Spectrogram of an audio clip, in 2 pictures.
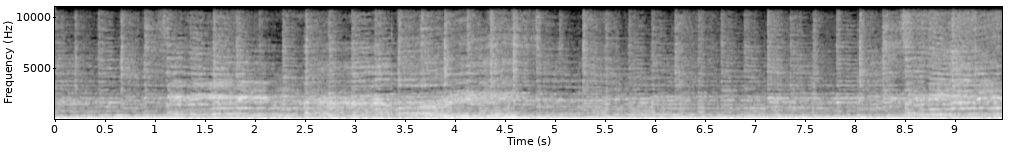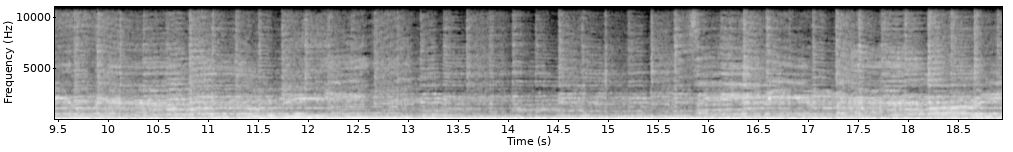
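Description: A synth-pop band playing live and loud, with a steady electronic beat and heavy bass synth. The singer's voice comes and goes over the music, captured on a phone microphone.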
